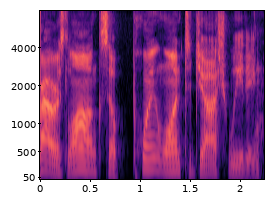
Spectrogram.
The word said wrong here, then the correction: Joss: It's not Josh. It's Joss. OSS.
